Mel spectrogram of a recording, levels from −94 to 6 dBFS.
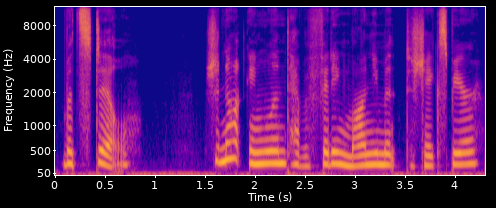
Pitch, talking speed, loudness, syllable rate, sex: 230 Hz, 155 wpm, -18 LUFS, 5.3 syllables/s, female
